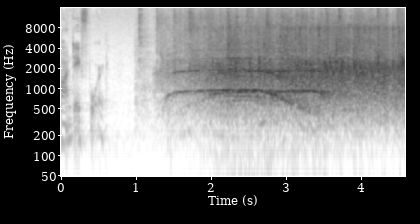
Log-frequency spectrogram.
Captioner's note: cheers, applause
